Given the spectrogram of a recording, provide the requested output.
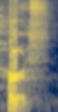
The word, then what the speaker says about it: hearth: oh her name is the Queen's name is hearth uh kind of rhymes with Earth scream went off whatever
